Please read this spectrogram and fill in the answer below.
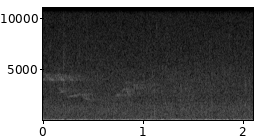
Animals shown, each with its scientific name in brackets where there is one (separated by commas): Rose-breasted Grosbeak (Pheucticus ludovicianus), Winter Wren (Troglodytes hiemalis)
